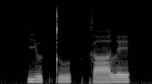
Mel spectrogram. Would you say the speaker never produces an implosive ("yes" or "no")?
yes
